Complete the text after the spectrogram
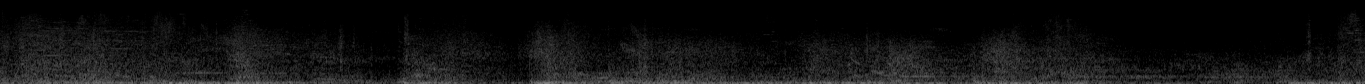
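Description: Magic spells whoosh and crackle in rapid bursts.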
